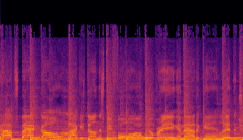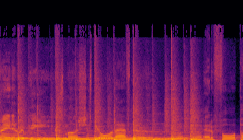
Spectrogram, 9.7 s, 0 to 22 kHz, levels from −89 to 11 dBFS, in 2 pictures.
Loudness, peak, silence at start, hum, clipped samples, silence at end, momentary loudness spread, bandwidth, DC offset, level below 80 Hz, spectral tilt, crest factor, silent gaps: -16 LUFS; -2 dBFS; 0 s; none; under 0.1%; 0 s; 3 LU; 18 kHz; under 0.1%; -24 dBFS; -6 dB/octave; 14 dB; none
